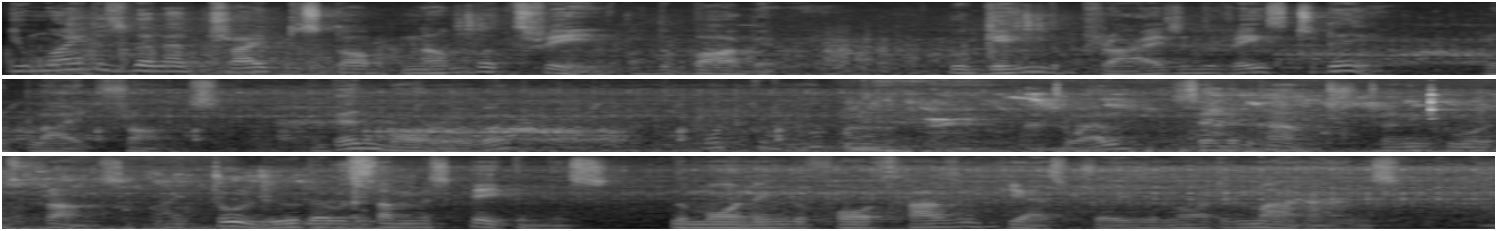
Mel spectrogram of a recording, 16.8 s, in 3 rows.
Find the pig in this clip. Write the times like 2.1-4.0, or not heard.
8.8-10.6.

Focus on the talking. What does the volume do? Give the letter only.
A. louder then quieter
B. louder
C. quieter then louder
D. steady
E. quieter
D.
